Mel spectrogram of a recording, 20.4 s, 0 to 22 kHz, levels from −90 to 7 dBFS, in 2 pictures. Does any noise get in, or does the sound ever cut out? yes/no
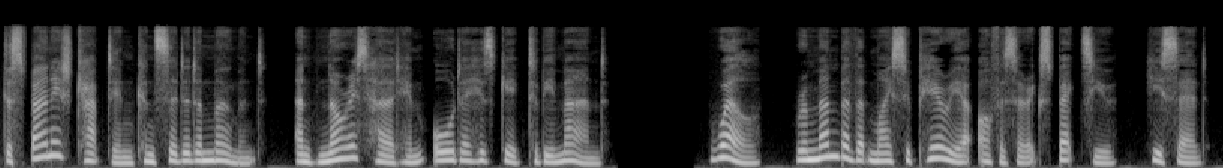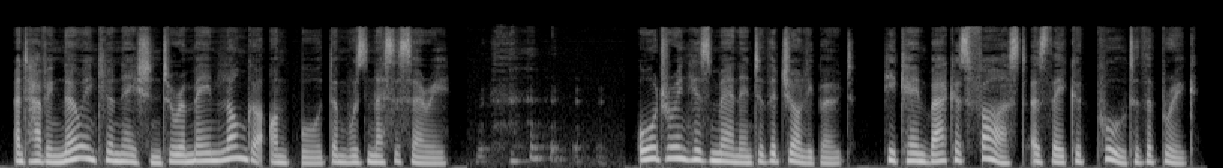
yes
